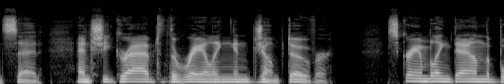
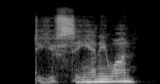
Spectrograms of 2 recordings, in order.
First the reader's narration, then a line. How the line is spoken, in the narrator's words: Farsi asked in a whisper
